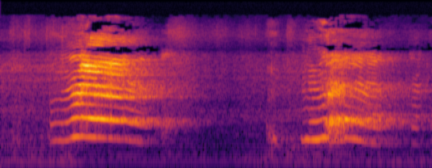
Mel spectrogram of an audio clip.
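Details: Newborn baby girl, morning birth, crying just after birth and after cleaning: two clear, high-pitched cries separated by a breath pause; a strong cry.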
